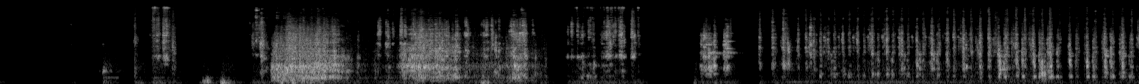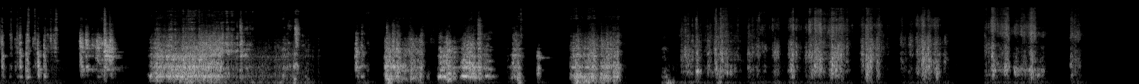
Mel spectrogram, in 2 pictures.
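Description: A steel engine hoist being worked to lift a plastic-wrapped 5.4L engine block out of a truck bed. It sounds as irregular scraping, rattling and clicking in stop-start bits with short quiet gaps, including a stretch of rapid clicks in the middle.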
